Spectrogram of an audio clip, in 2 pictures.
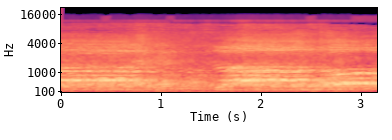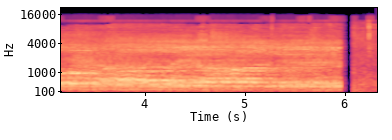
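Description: Several voices singing an unaccompanied Orthodox liturgical chant in long held notes, with a short break about a second and a half in; the singing cuts off suddenly at the end.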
